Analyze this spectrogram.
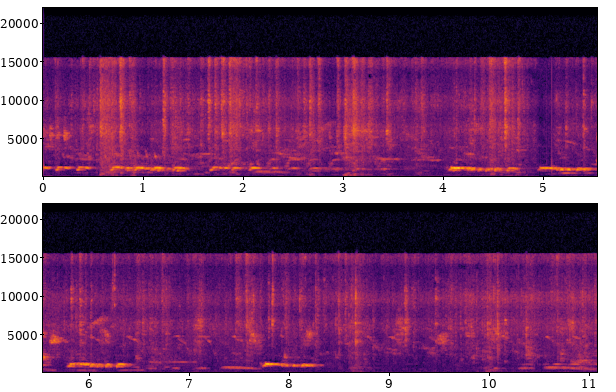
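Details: Local zebra dove in full song, used to stimulate other birds to sing. Clusters of rippling trilled coos come at uneven gaps, and some are followed by a lower hollow note. Later there are quieter pauses with faint background sounds.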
